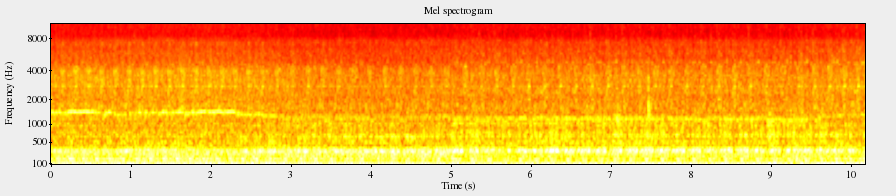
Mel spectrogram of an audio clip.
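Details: Freshly rebuilt 6.0 LS LQ4 V8 with stage 1 truck cam in a 1986 Suburban C20, first start, cold, idling steadily with a quick puffing tick in time with firing; exhaust leak, valvetrain sounds good.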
